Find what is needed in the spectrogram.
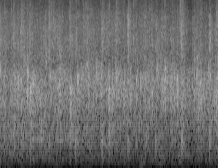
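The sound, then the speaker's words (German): Loud, steady applause from an audience after an on-stage talk, a dense continuous patter that holds at an even level throughout. “Einen Applaus für Nils.”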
